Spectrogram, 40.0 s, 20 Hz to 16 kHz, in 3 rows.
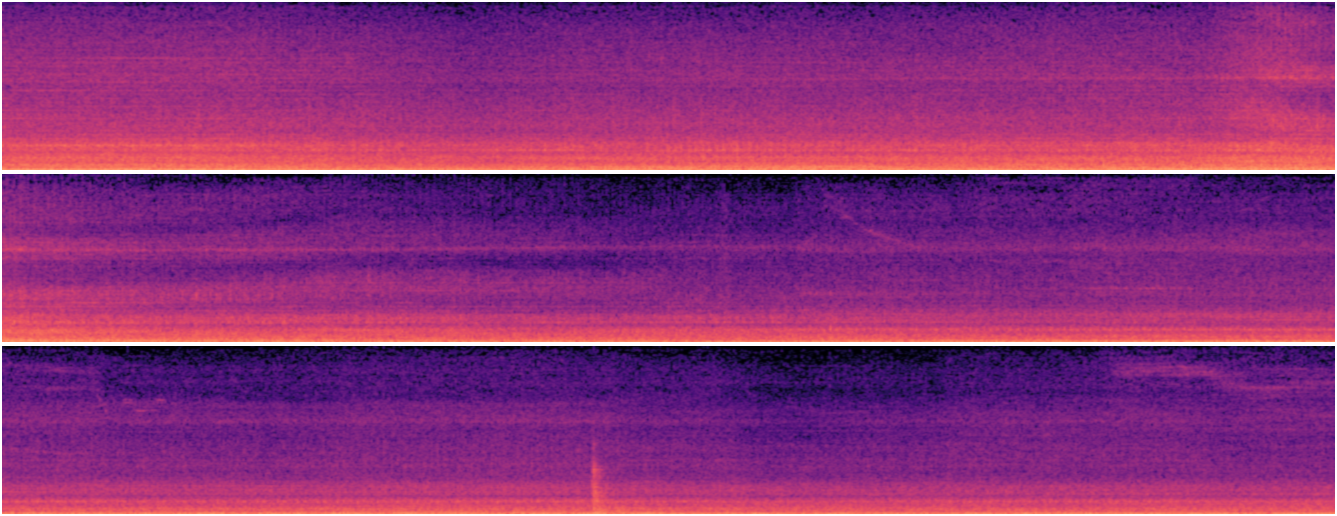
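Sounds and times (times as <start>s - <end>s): excavator diesel engine running: 0.0s - 39.9s
sharp click: 32.5s - 33.6s.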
